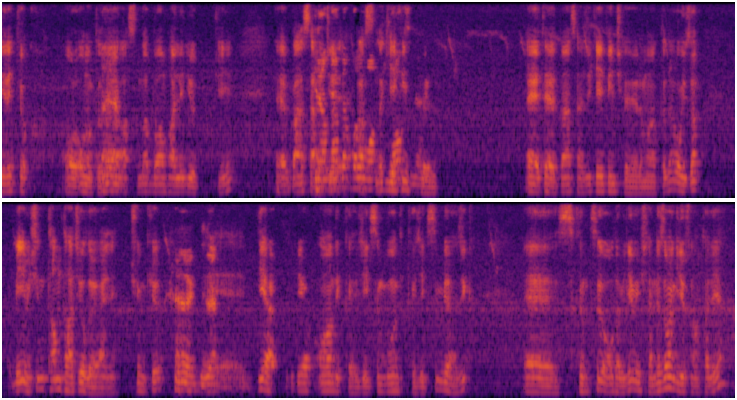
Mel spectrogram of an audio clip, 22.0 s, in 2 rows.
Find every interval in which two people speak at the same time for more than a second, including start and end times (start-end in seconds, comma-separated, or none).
4.7-6.4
